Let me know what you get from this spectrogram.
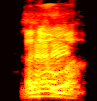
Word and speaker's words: Anoma: Anoma, yes.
